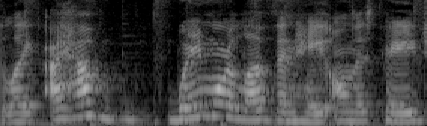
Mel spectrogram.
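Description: Faint music plays in the background. A woman talks at a moderate pace. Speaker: youtuber. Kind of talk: casual vlog chat. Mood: earnest, explaining a hard time. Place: home room. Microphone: phone near.

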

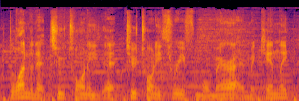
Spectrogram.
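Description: Clear music plays in the background. A man talks at a fast pace with ordinary pitch variation. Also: medium pitch for a man.

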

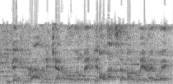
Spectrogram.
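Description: Clear music plays in the background as a man speaks with ordinary pitch variation. Audible room echo surrounds his voice. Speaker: brewery tour guide. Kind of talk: tour guide talk to a group. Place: factory. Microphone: camera far.

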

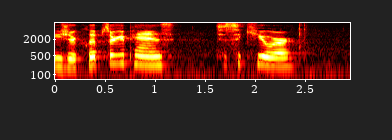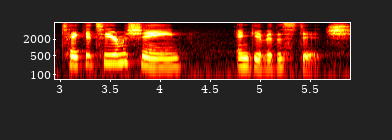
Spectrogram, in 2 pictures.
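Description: Long, frequent pauses break up this woman's fairly slow speech. Her pitch is fairly high, with ordinary variation. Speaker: sewing pattern designer. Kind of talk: tutorial. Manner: casual.

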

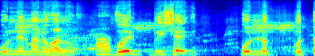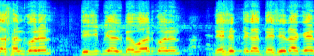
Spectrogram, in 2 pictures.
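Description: Noticeable background noise sits behind a man speaking with a high pitch and ordinary pitch variation. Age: 60s. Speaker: onion wholesale trader. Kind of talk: interview at a market. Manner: animated.

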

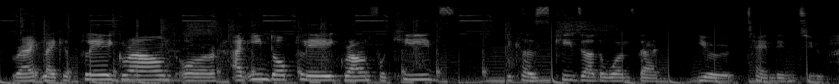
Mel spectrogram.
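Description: Music plays behind a woman who talks very slowly. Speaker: small business owner. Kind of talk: tutorial explanation.

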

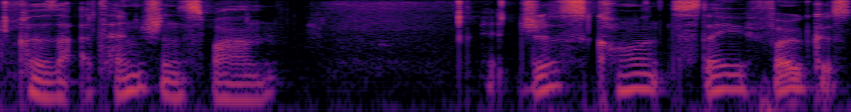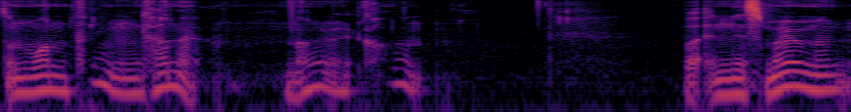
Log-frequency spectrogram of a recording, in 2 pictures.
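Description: Soft-spoken and dark, mellow in tone, a man talks at a moderate pace with very wide pitch swings. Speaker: ASMR creator. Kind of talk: ASMR roleplay. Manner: commanding, bossy but encouraging. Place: home room. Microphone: studio mic.

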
